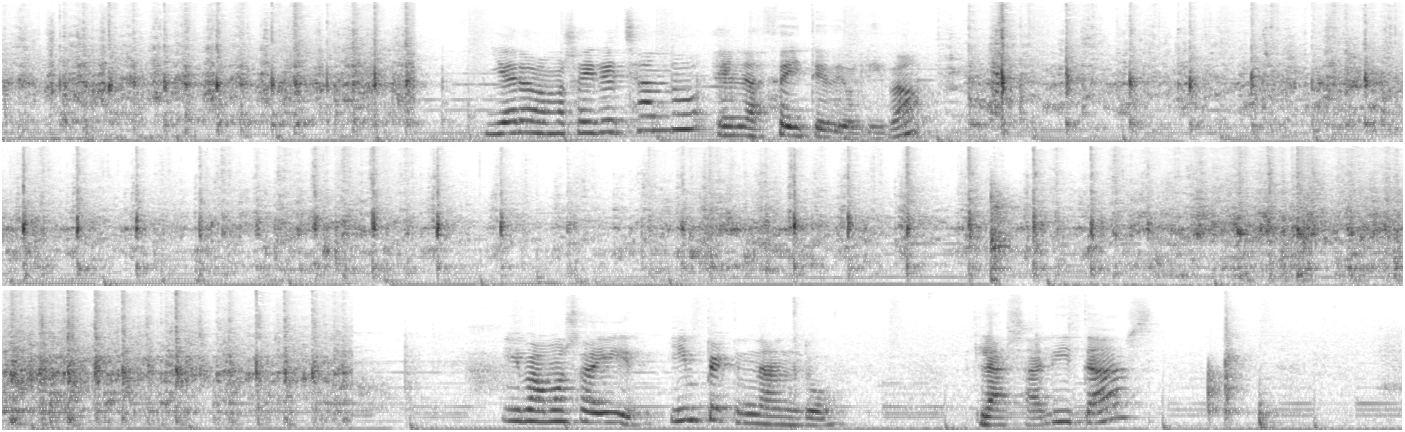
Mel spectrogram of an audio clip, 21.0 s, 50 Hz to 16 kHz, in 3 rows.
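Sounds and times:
whisk clicking against plastic bowl: 0:00.0 - 0:02.1, 0:04.8 - 0:15.8.

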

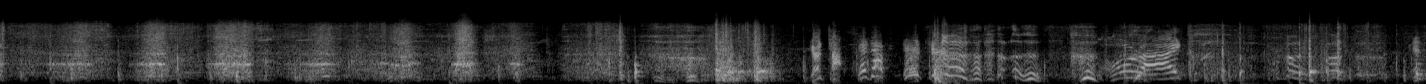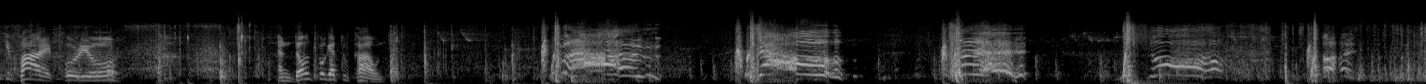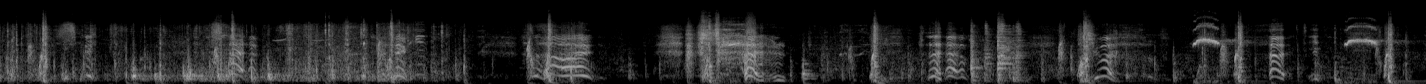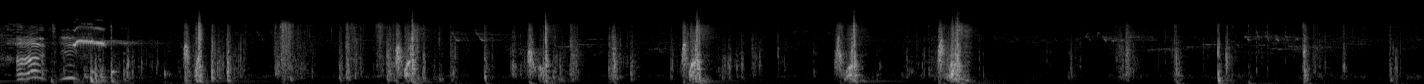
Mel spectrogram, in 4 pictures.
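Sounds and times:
hand saw cutting log: 0:00.0 - 0:06.3.

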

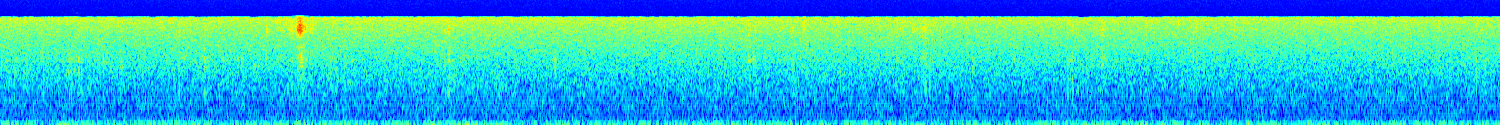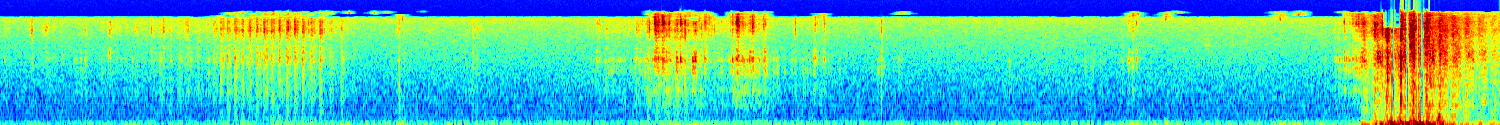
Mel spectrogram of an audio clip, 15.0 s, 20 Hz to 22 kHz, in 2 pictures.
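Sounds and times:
bird wingbeats taking off: 0:08.2 - 0:09.4, 0:14.2 - 0:15.0.

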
